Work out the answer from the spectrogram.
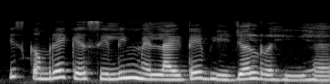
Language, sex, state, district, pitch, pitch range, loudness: Hindi, female, Jharkhand, Garhwa, 250 Hz, 215-280 Hz, -13 LUFS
